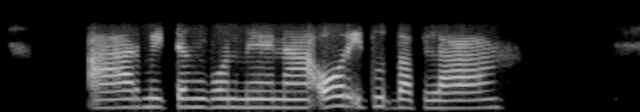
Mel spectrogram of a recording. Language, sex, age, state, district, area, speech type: Santali, female, 30-45, Jharkhand, Seraikela Kharsawan, rural, conversation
